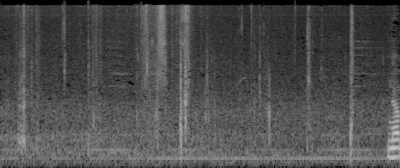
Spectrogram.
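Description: Footsteps on a grated floor: a few scattered, irregular clicks over a faint steady low hum.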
